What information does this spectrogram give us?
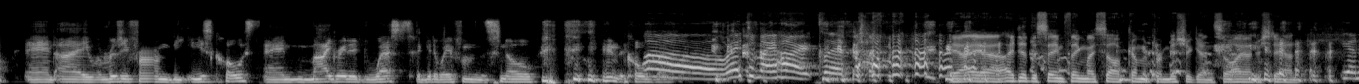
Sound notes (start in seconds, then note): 5.5 laughs; 8.6 laugh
